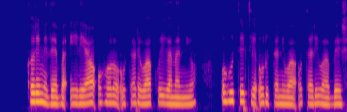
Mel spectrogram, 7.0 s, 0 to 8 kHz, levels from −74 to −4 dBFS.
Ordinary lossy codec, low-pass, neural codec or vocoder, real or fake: none; none; none; real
